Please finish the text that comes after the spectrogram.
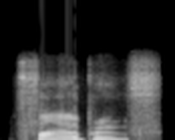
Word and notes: fireproof: British English

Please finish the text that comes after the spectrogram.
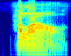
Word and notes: halal: American English

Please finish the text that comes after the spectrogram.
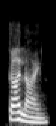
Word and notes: carline: Indian

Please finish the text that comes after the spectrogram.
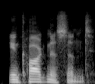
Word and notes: incognizant: American English

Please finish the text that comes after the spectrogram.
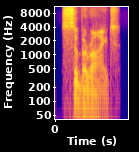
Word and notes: sybarite: British English

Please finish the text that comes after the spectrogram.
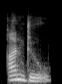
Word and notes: undo: Indian

